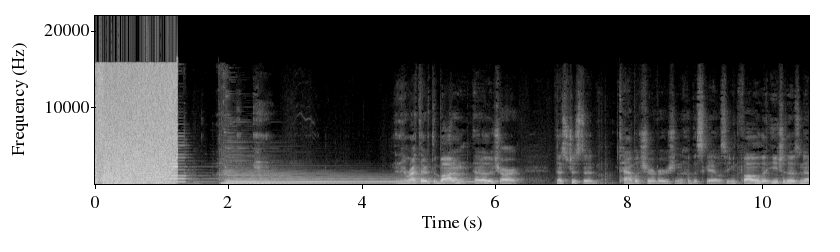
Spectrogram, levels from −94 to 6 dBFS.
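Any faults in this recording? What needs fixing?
Samples built from the wrong bytes, from 0.0 to 1.23 s: the opening second or so is a blast of loud, harsh broadband noise instead of the intended sound. The reader is assembling each sample from the wrong bytes, either shifted by one or taken in the wrong order, so the rapidly fluctuating low-order bits land in the most significant position and swamp the real waveform. To prevent it, make the decoder confirm byte order, sample width and alignment against the file header before reading the first frame.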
